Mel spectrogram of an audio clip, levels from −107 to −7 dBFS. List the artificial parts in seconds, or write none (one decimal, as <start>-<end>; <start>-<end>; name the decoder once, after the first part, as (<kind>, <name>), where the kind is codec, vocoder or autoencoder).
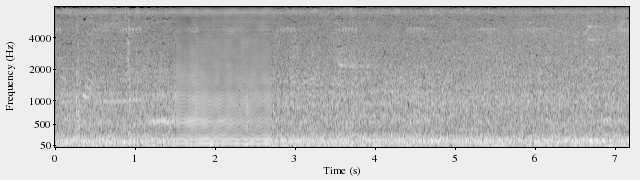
1.5-2.7 (vocoder, Vocos)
